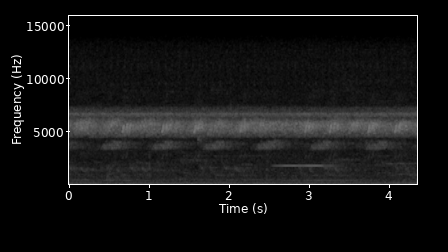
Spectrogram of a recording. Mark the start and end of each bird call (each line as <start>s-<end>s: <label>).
0.0s-1.1s: Collared Trogon (Trogon collaris)
0.0s-4.4s: Hauxwell's Thrush (Turdus hauxwelli)
0.0s-4.4s: Thrush-like Wren (Campylorhynchus turdinus)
